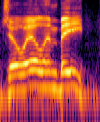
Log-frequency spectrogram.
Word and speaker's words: Joel Embiid: Say his name again. – Joel Embiid. – They got it that time.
